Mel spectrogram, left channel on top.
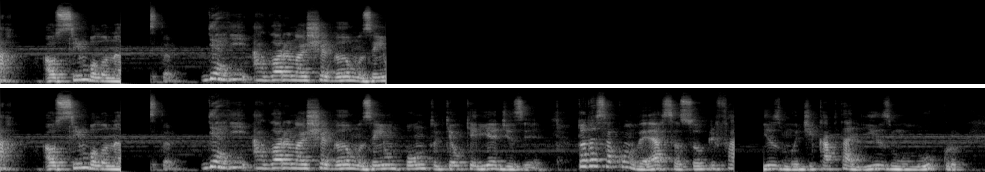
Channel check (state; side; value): drops out; left; at 3.9 s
